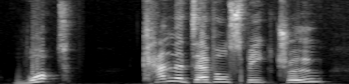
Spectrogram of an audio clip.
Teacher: it sounds trochaic because the first what is stressed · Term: trochaic stress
